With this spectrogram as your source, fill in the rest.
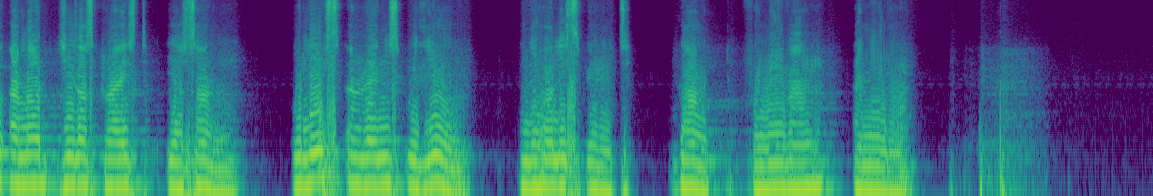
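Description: A man speaks with animation through a microphone.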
